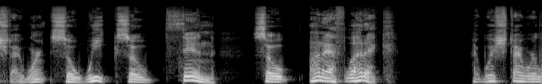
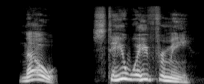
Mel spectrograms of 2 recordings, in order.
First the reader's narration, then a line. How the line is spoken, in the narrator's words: Todd screamed at me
